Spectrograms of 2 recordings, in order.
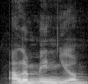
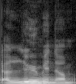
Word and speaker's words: aluminium: Aluminium, or as the Americans say, aluminum foil.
